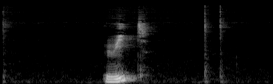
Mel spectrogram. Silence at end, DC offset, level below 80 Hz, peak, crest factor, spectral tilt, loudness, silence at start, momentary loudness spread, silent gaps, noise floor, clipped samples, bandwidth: 0.65 s; under 0.1%; -66 dBFS; -4 dBFS; 22 dB; -5 dB/octave; -21 LUFS; 1.05 s; 25 LU; none; -60 dBFS; under 0.1%; 16.5 kHz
